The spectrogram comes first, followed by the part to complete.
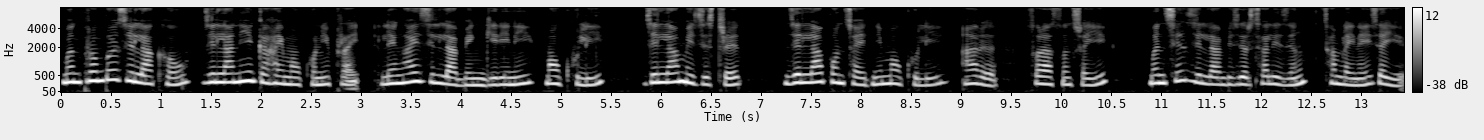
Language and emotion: Bodo, neutral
